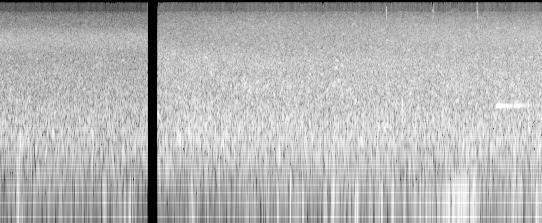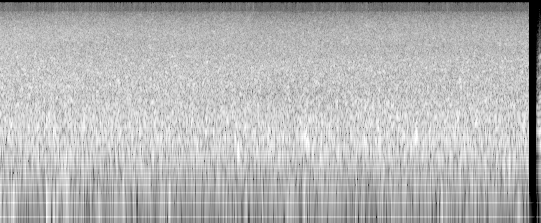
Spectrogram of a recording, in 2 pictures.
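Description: Lodh waterfall in Netarhat pours in a dense, unbroken roar of falling water, loud and close. The rushing stays steady for the whole stretch, broken only by a momentary cut near the start.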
